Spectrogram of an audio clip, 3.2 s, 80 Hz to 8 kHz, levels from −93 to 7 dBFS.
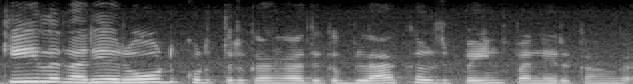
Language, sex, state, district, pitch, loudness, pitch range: Tamil, female, Tamil Nadu, Chennai, 235 Hz, -14 LUFS, 220-280 Hz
